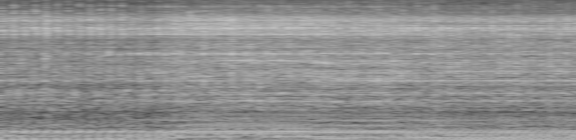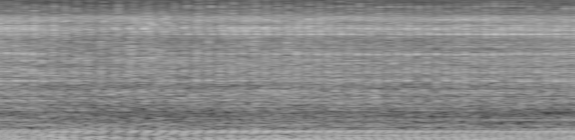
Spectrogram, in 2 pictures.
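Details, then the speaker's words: Car fitted with a motorcycle engine, idling with a heavy, throbbing low rumble and vibration. The engine-to-transmission coupling is suspected to be too long and hitting the engine. "Jadi kemungkinan teman-teman ya yang membuat penghubungnya itu berbunyi karena dia terlalu panjang. Jadi dia mentok ke mesin teman-teman."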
